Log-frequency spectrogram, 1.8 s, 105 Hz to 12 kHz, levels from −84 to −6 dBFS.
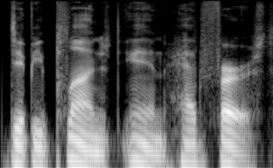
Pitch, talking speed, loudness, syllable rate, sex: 95 Hz, 165 wpm, -19 LUFS, 4.1 syllables/s, male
